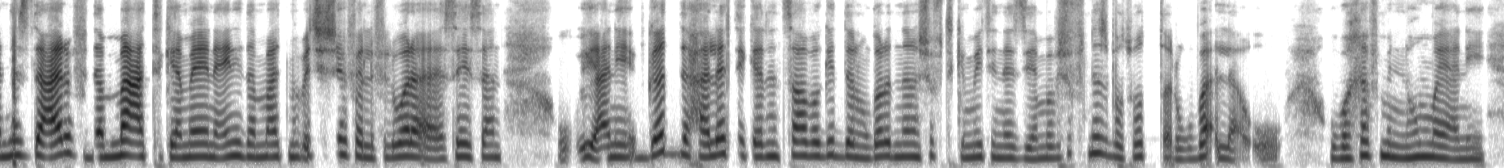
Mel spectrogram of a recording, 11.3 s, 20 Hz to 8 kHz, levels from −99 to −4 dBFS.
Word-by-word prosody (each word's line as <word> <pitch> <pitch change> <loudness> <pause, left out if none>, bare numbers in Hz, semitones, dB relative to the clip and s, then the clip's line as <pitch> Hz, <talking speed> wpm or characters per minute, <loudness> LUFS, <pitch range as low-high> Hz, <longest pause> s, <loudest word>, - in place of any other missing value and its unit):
الناس 245 +2 +1
ده - - +5
عارف 260 +5 +7
دمَّعت 235 +1 +7
كمان، 225 +1 +2
عيني 235 +4 +1
دمَّعت 225 0 -2
ما 225 - -4
بَقيتش 225 +3 0
شايفة 260 -3 -1
اللي 215 -2 -2
في 210 - -8
الورقة 220 -4 +1
أساسًا، 220 +2 -2 0.4
و - - -13
يعني 220 +3 +1
بجد 270 +5 +1
حالاتي 255 +3 0
كانت 230 -1 -4
صعبة 245 -1 0
جدًا، 240 -1 -4
لمجرد 225 +3 -3
إن 225 - -5
أنا 230 0 -3
شُفْت 240 +2 -7
كِميّة 220 +1 -6
الناس 205 -1 -6
دي، 190 -1 -6
أما 200 +2 -7
باشوف 280 +8 -8
ناس 290 -1 -3
باتوتر 225 -3 -8
وباقلق، 200 - -5
و - - -13 0.4
وباخاف 205 +5 -4
من 235 -2 -1
إن 205 - -5
هم 225 +1 -1
يعني 190 -2 -5
225 Hz, 205 wpm, -24 LUFS, 210-240 Hz, 0.4 s, عارف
